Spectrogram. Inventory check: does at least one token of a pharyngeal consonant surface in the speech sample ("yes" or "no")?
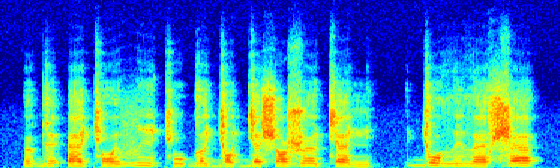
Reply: no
